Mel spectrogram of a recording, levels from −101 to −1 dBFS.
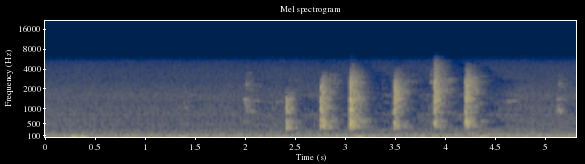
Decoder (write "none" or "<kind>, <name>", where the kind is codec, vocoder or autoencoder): none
